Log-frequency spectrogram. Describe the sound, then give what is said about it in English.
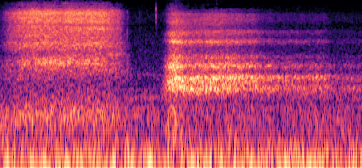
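A deep breath: faint, airy breathing in two soft stretches separated by a short pause, with no talking. “It's time to take a deep breath right now.”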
